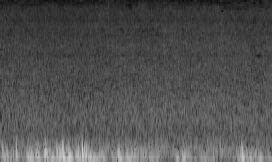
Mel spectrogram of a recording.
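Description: Wind buffeting the microphone: an irregular low rumble that swells and drops in gusts, with a faint hiss above it.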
